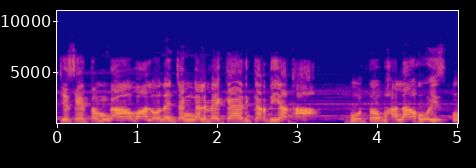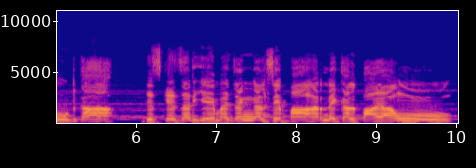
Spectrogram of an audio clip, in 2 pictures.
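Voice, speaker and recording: A man's voice: fairly high pitch, pushed and bright, muffled recording. A man voicing a menacing, gloating camel possessed by a forest demon, drawing out his threats in a horror cartoon. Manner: slow drawn-out threats. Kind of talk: Hindi horror cartoon voice acting.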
